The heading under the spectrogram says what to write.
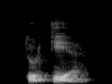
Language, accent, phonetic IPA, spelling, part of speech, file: Catalan, Valencia, [tuɾˈki.a], Turquia, proper noun, LL-Q7026 (cat)-Turquia.wav
- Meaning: Turkey (a country located in Eastern Thrace in Southeastern Europe and Anatolia in West Asia)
